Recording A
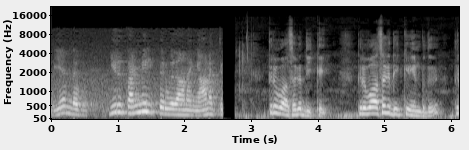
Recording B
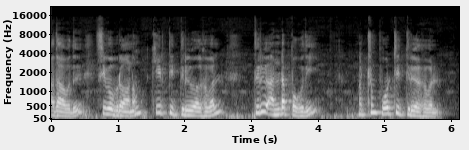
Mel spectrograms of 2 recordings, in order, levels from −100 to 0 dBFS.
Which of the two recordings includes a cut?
A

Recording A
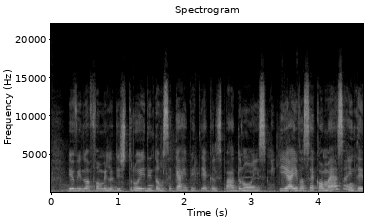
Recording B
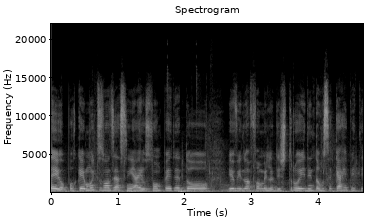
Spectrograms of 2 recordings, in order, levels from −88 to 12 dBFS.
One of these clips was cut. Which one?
A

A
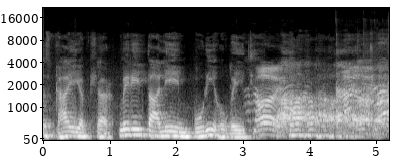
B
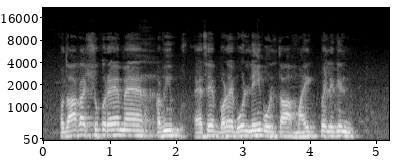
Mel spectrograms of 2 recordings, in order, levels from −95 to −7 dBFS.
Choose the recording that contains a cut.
A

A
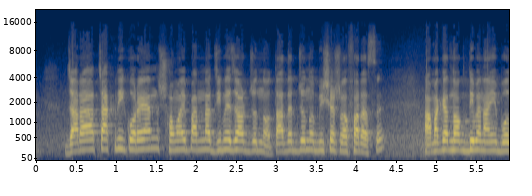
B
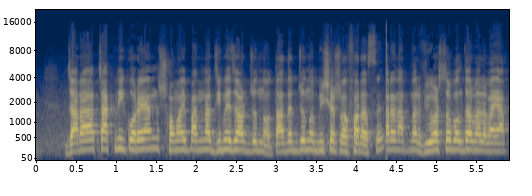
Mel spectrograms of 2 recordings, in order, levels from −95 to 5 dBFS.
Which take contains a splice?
B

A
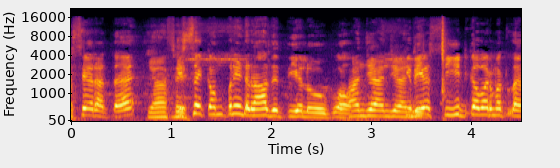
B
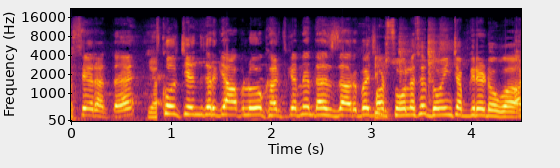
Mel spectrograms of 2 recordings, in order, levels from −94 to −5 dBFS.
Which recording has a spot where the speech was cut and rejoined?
B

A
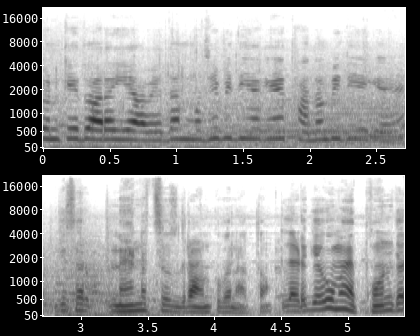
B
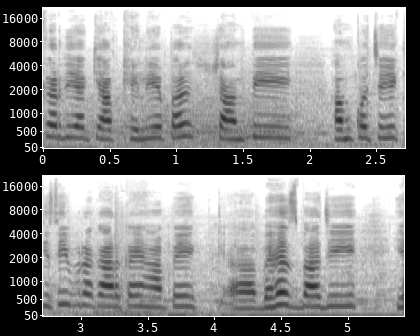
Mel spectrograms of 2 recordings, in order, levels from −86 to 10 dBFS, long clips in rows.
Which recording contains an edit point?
A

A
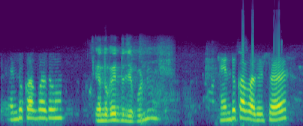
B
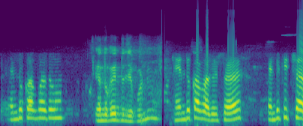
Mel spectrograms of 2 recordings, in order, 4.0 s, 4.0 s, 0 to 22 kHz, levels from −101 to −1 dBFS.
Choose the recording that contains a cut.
B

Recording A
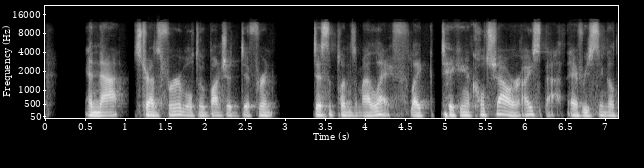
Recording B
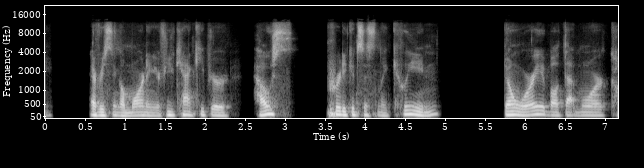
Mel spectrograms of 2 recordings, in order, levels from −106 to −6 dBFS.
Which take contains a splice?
A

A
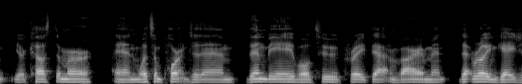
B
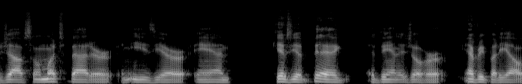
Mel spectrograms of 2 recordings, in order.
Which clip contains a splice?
A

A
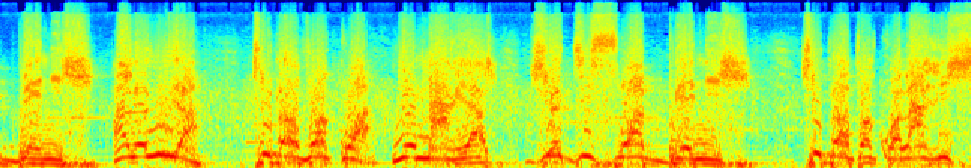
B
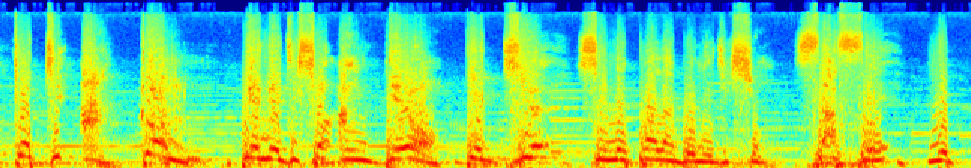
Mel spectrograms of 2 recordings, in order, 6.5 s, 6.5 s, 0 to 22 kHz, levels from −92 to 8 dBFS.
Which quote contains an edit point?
B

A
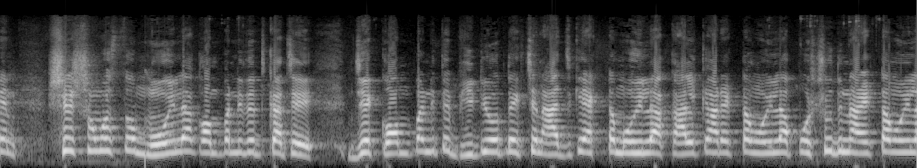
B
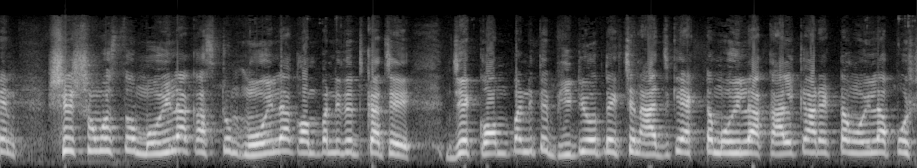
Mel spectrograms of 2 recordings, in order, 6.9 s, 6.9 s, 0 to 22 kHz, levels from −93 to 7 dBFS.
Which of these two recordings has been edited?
A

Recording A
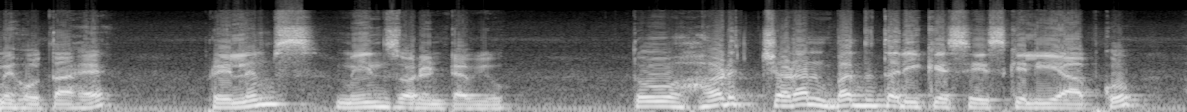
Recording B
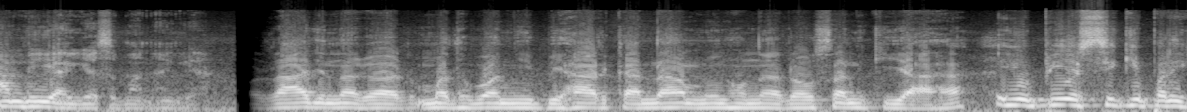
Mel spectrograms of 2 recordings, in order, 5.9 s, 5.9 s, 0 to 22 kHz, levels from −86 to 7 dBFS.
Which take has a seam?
B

